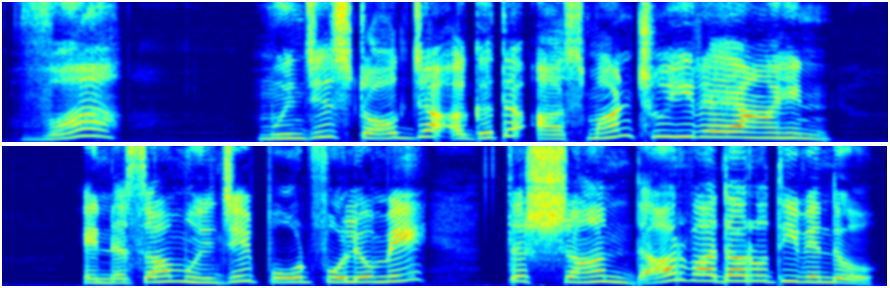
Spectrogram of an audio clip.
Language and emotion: Sindhi, happy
